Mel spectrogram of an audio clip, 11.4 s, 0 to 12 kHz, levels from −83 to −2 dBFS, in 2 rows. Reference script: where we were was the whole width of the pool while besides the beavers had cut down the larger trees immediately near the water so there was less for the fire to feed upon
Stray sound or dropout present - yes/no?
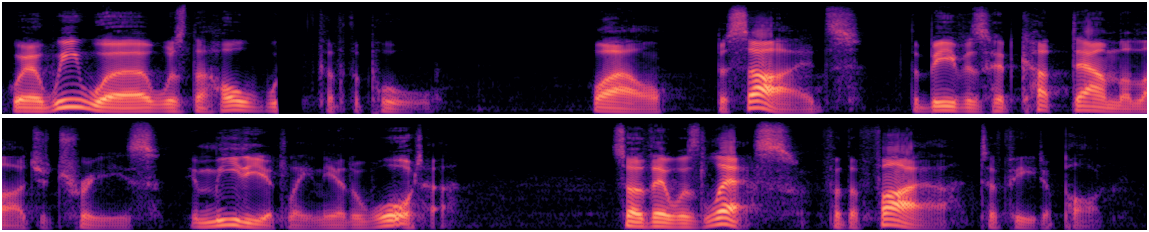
yes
